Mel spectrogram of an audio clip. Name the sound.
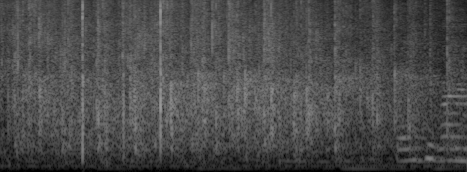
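audience applause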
